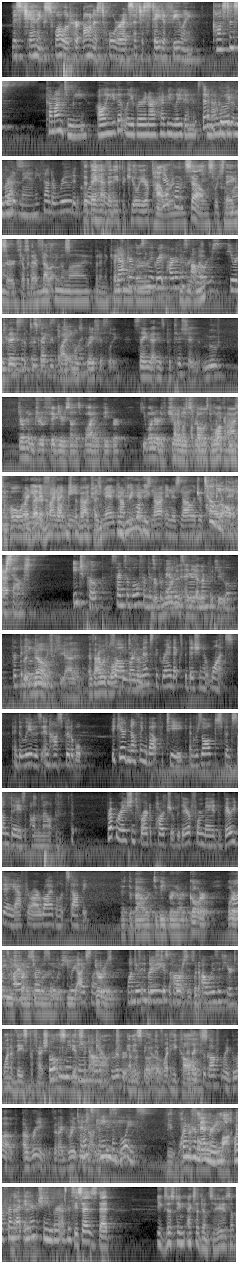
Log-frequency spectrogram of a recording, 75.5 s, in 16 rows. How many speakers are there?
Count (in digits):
10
